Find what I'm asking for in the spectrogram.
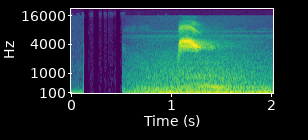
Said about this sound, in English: The common nighthawk.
